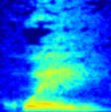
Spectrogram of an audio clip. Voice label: "juey", Silabas

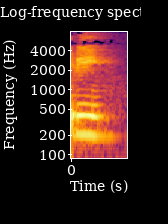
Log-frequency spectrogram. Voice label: "pri", Silabas

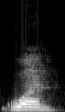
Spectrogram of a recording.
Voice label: "guan", Silabas

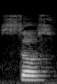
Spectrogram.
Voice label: "soz", Silabas

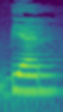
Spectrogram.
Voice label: "vian", Silabas

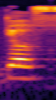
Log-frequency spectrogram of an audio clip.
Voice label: "yos", Silabas

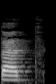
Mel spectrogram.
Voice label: "tat", Silabas

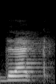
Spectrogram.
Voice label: "drac", Silabas

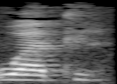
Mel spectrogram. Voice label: "huatl", Silabas

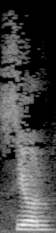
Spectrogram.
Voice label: "sion", Silabas

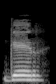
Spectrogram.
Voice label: "guer", Silabas

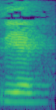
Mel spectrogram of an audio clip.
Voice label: "trie", Silabas

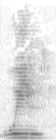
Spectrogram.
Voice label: "huil", Silabas

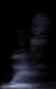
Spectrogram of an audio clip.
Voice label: "hues", Silabas

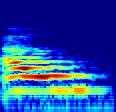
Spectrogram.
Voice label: "hau", Silabas

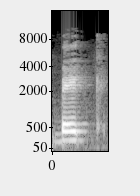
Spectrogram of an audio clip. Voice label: "vec", Silabas

